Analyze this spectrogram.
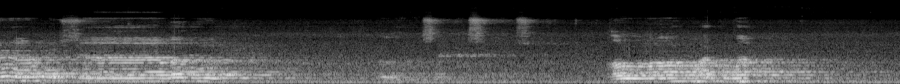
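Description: A man chants a prayer aloud through a loudspeaker in a large echoing hall.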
